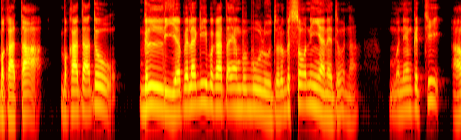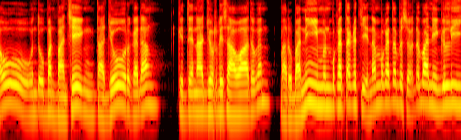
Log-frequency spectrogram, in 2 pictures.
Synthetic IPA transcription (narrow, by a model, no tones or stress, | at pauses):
bərkat̪a̰ | bərkat̪aʔt̪u | ɡəlːiapɛlaɡibərkat̪aʔjaŋbəbulut̪̬ulabəsɔʔnianɛt̪una | mʊnjaŋkət͡ʃiʔ | aoːnt̪ʊkumpanpaɲt͡ʃiŋt̪ad͡ʒʊrkadaŋ | kit̪̬ɛnad͡ʒʊrdis̬awat̪̬ukanbaɾubanimʊnbərkat̪aʔkət͡ʃiʔnabərkat̪aʔbəsɔʔnabaniɡəli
